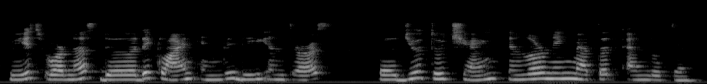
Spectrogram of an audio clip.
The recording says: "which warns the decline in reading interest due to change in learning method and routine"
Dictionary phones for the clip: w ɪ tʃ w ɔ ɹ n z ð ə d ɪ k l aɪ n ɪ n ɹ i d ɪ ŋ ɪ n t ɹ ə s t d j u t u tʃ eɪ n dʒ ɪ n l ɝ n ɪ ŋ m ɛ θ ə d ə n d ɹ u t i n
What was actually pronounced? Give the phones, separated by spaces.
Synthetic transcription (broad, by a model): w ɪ tʃ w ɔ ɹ n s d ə d ɪ k l aɪ n ɪ n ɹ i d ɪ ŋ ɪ n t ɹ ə s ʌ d j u t u tʃ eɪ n ɪ n l ɝ n ɪ ŋ m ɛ t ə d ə n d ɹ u t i n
